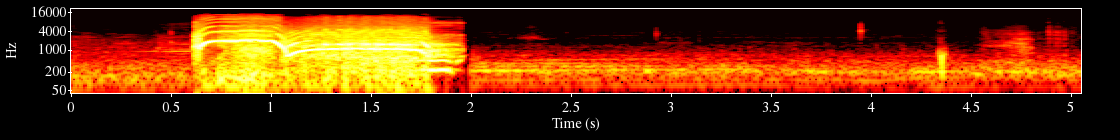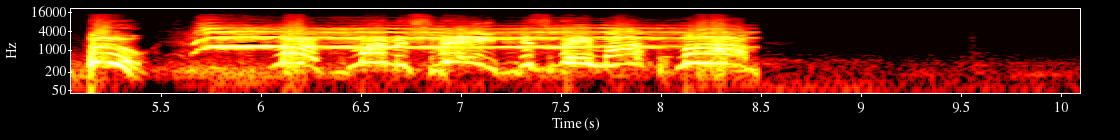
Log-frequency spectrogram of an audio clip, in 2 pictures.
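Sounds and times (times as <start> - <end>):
person screaming in fright: 5.6 - 8.5.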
